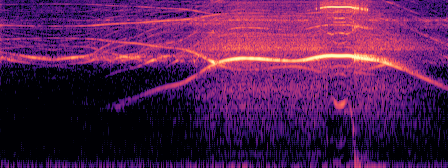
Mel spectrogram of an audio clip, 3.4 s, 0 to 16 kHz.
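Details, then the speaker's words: Brushless motor on a HobbyKing Skipper XL plane, first run after ESC calibration with a Naze controller, starting at 1050 throttle: piercing whine climbs fast, holds loud, winds down; good power and torque, but owner suspects it needs balancing or bearing lubing. "and this motor may need some balancing but man it's kind of loud so good power though lots of torque"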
